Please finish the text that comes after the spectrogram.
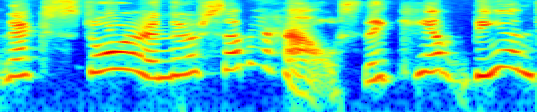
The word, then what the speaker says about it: Akershus: It is summer house, but I get made fun of often when I say it correctly. So I thought I'd go for the common pronunciation tonight.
